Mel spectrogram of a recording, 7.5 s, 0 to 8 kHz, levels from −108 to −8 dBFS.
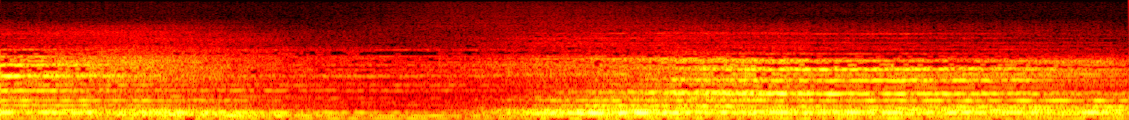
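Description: No faults are audible; the sound comes over a call path with nothing above 8 kHz, which fits a wideband codec such as G.722 at 64 kbps.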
